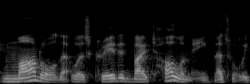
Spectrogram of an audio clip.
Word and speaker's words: Ptolemy: Ptolemy, his name is spelled in kind of a weird way, but that's his name, Ptolemy.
